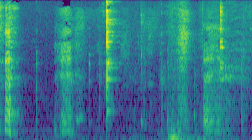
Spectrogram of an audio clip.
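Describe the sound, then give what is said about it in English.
A spoon clunks and scrapes against a dish several times in an irregular rhythm as a man eats a strudel, with sharp clinks standing out, followed by a few heavier knocks and low rustling. “It's not just the clunking of the spoon.”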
